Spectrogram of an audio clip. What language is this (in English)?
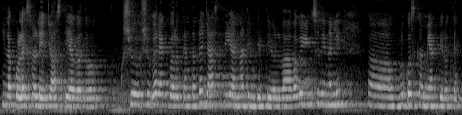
Kannada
